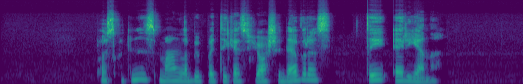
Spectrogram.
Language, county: Lithuanian, Vilnius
